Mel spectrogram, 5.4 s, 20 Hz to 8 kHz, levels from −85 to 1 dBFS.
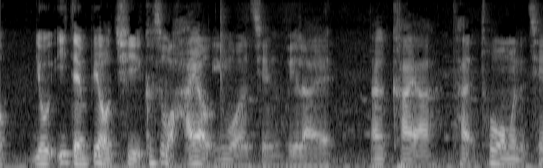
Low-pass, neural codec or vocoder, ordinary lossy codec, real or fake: none; none; none; real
